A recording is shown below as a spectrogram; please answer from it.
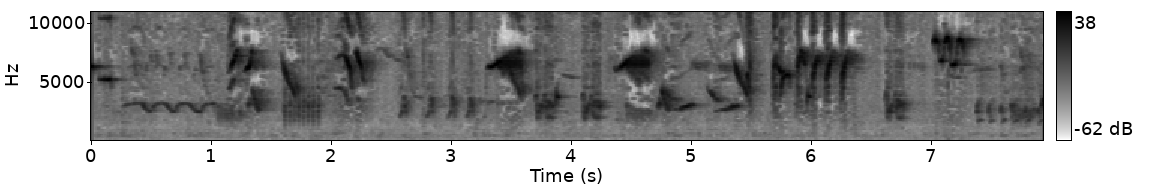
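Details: Mountain tailorbird singing at length: a wavering whistle followed by a busy, varied stream of high chirps, sweeping whistles and clipped notes in rapid succession, loud and persistent throughout.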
